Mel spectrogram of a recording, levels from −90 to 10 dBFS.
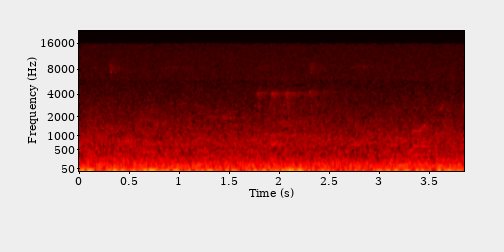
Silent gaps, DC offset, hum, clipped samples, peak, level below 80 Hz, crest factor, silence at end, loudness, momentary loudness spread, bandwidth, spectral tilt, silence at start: none; under 0.1%; none; under 0.1%; -30 dBFS; -50 dBFS; 12 dB; 0 s; -50 LUFS; 1 LU; 16 kHz; -5 dB/octave; 0 s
